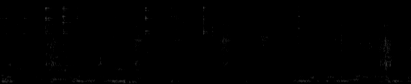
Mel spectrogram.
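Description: Near silence, with faint, irregular soft scrapes of a plastic spoon stirring chopped vegetables and chilli powder in a bowl.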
